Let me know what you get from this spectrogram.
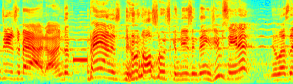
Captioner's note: beep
